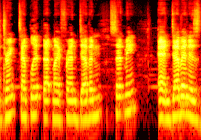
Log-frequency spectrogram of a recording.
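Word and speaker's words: Dydyn: You can throw in any vowels in his name, and it sounds the same if it's an A or an O or an I. It's Devin.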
